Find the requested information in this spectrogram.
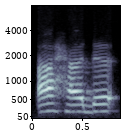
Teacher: untuk huruf Dal qalqalahnya dibaca tebal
